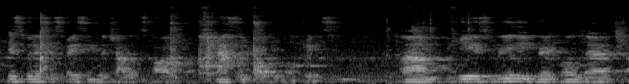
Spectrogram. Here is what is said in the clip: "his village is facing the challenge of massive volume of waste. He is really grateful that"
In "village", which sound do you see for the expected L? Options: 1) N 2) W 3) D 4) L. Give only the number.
1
